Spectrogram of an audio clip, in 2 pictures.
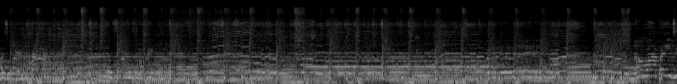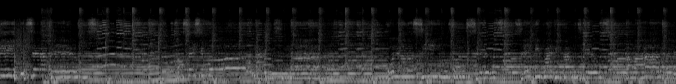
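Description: Live forró band playing with a steady beat: piano accordion carrying the melody over acoustic guitar, electric bass and drum kit.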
